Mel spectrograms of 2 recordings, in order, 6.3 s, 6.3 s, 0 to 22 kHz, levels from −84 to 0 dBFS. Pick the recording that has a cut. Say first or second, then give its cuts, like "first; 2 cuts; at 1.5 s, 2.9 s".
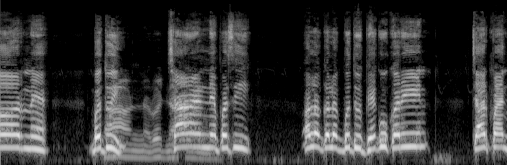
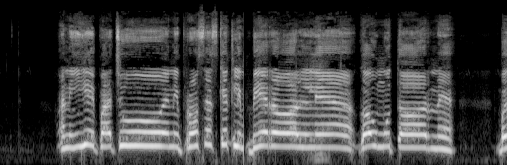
second; 1 cut; at 3.0 s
